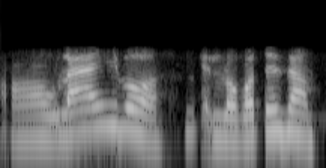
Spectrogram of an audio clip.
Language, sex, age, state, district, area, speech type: Assamese, female, 18-30, Assam, Lakhimpur, rural, conversation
